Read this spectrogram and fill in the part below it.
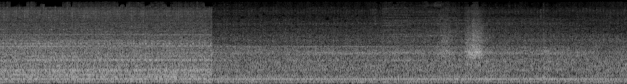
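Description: A Honda Civic engine idling with an oil leak at the VTEC solenoid, giving a steady low hum that drops slightly in level partway through and carries on evenly.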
